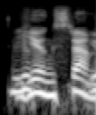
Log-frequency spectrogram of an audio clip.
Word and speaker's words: Ljungström: Caroline Ljungström. Am I saying that correctly? – Ljungström, yes, the Swedish name.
